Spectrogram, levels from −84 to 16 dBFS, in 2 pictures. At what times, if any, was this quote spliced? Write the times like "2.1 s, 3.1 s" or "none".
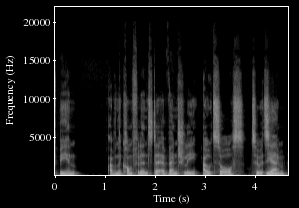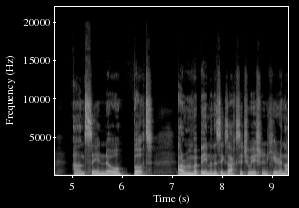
7.0 s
